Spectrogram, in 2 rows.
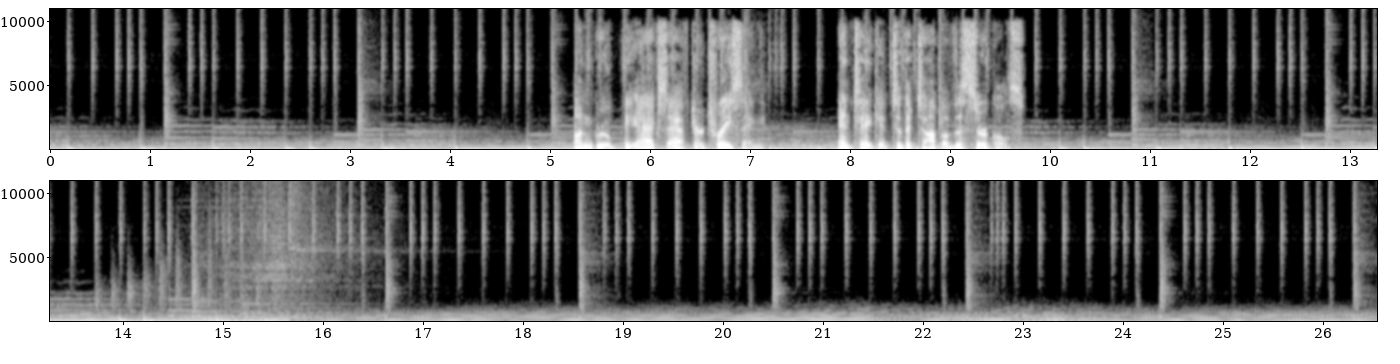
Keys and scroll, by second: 3.4 Delete, 6.6 Escape, 7.4 Delete, 13.2 shift+Page_Up, 14.2 F3, 16.5 ctrl+g, 17.4 shift+F2, 17.7 Escape, 24.4 F3.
